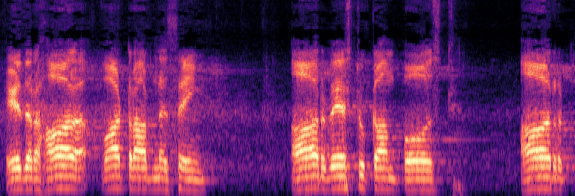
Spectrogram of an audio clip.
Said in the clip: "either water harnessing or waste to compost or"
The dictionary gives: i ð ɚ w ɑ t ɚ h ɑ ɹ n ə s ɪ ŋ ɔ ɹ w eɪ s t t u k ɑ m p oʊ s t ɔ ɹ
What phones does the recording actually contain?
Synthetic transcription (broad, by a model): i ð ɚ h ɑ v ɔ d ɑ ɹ n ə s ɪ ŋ ɔ ɹ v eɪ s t t u k ɑ m p oʊ s t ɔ ɹ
